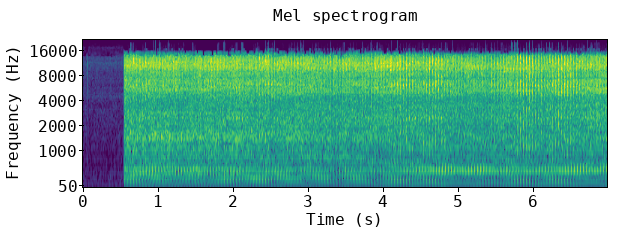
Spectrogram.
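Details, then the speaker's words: 1983 Snapper rear-engine rider mower re-powered with a new Briggs and Stratton engine on break-in oil, idling: steady, even single-cylinder putter with no knocks, misses or surging, charging wire putting out about 16-17 volts; runs perfectly. "wow this AB runs absolutely perfect"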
